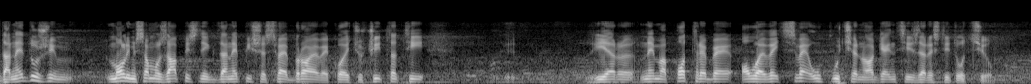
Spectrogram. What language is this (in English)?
Serbian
